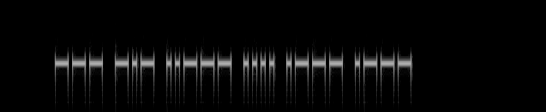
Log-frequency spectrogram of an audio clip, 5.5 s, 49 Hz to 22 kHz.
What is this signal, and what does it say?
Morse code, heard as a keyed tone, about 28 wpm, 700 Hz. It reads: OK2HJJ
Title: DXCC-100 Call Signs - 6 Characters - Repeated 2x - 28wpm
